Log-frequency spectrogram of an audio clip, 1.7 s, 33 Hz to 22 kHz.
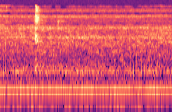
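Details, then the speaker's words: Lenovo IdeaPad Yoga 11S after installing Linux: constant low whir of the fan stuck at full speed from power-on, never ramping down, no display, no boot, BIOS unreachable. "so basically you hear the fan running at full speed nothing on the display and it never boots nothing ever happens other than the band just staying on the entire time"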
